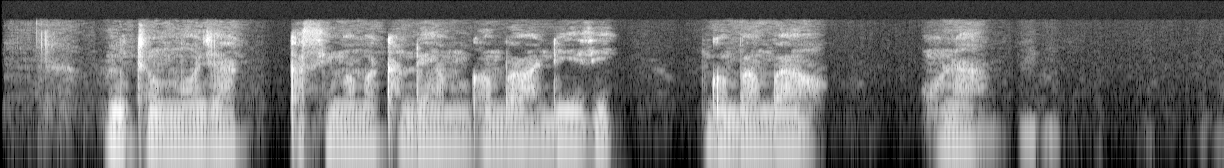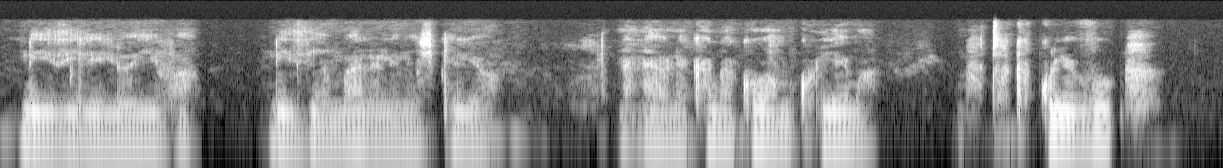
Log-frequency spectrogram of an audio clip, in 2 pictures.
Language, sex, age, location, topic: Swahili, male, 18-24, Kisumu, agriculture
